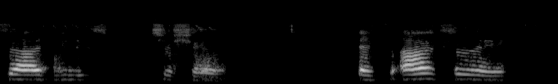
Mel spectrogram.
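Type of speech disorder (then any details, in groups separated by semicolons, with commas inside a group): Bulbar dysarthria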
